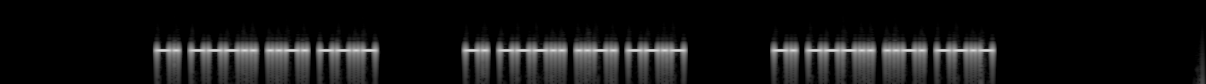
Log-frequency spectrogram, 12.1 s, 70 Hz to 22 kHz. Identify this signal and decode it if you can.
Morse code, heard as a keyed tone, about 28 wpm, 700 Hz. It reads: N8FQ N8FQ N8FQ
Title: USA Call Signs - 4 Characters - Repeated 3x - 28wpm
